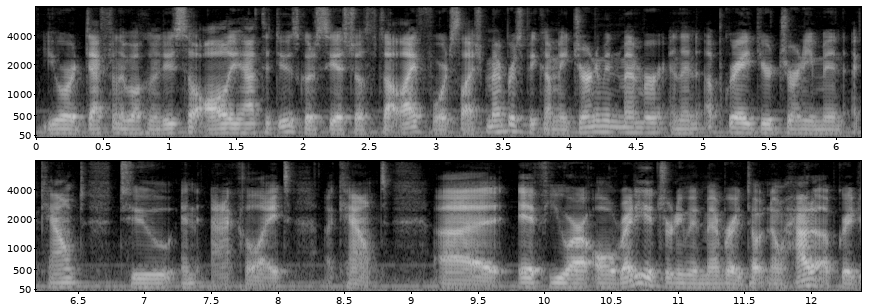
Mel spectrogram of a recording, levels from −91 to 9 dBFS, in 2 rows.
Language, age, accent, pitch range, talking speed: English, 30-49, American, 95-120 Hz, 225 wpm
